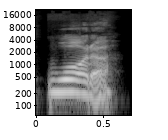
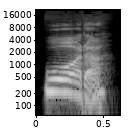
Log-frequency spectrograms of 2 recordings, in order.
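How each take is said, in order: First: It is said in a New York accent. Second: The same.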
